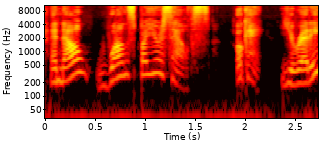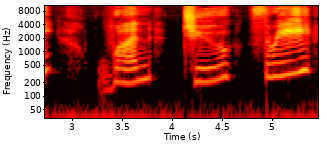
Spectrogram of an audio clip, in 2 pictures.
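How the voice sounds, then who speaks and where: A woman's voice: a little high, takes it slowly, smooth, dry recording, clean studio sound. A woman telling an interactive fairy tale to children in a playful, encouraging, chatty way. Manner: encouraging, animated, chatty asides to young listeners. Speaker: storyteller, host of interactive children's fairy tales.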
